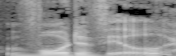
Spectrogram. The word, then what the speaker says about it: vaudeville: So the book follows these women in the age of vaudeville. I hope I'm pronouncing that right. – Yes.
